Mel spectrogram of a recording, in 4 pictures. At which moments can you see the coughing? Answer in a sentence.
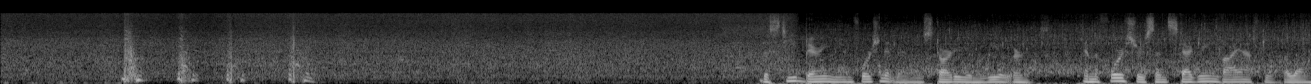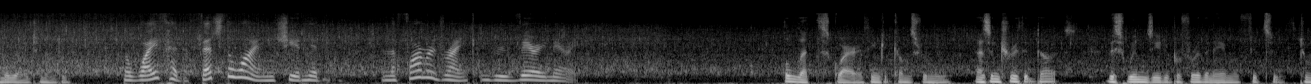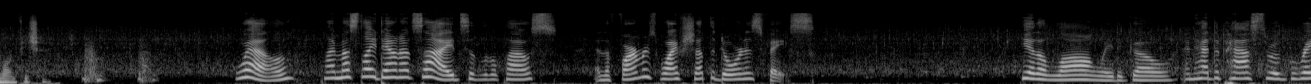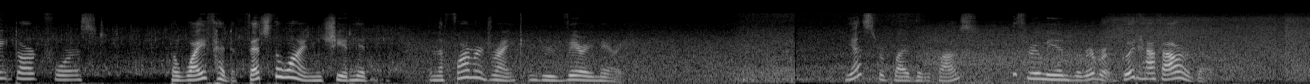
You can hear the coughing from 1.2 to 3.1 s and from 27.0 to 27.8 s.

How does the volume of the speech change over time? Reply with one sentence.
The volume of the speech stays about the same.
